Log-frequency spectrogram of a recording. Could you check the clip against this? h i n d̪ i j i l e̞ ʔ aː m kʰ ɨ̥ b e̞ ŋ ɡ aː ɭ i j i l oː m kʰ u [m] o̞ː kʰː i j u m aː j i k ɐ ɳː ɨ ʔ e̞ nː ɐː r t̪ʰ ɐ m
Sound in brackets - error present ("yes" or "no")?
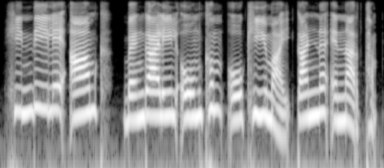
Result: no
